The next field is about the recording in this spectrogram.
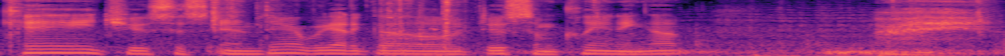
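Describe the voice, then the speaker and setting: A man's voice: on the low side, measured pace, noisy background. A man casually commentating a horror game as a live streamer, joking and muttering to himself in a playful way.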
